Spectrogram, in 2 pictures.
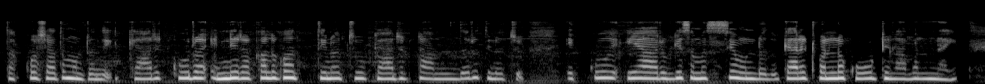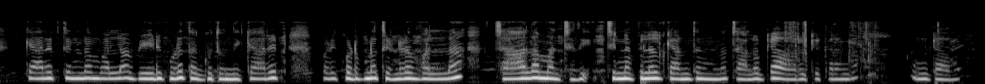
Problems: background sounds at intervals, background conversations at intervals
